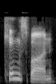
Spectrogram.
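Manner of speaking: ordinary talk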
